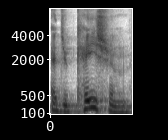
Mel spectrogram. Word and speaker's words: education: Education, fíjate, education. Aquí está lo fuerte, K, y en shun, la sílaba débil de la schwa.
